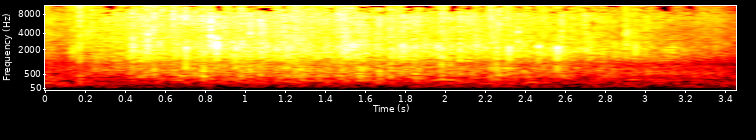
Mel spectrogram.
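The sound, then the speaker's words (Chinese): An audience at a live show claps in a steady, dense patter of many hands that stays fairly faint and even for the whole stretch, with no voices standing out. “真系咁多人都听过，听过嘅拍拍手。”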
